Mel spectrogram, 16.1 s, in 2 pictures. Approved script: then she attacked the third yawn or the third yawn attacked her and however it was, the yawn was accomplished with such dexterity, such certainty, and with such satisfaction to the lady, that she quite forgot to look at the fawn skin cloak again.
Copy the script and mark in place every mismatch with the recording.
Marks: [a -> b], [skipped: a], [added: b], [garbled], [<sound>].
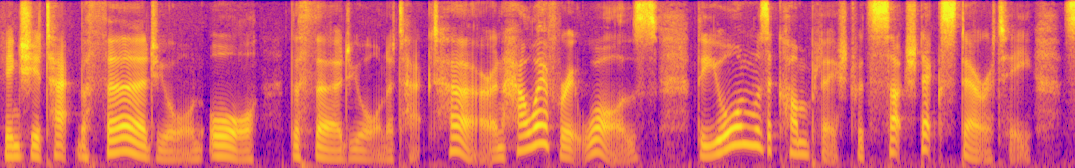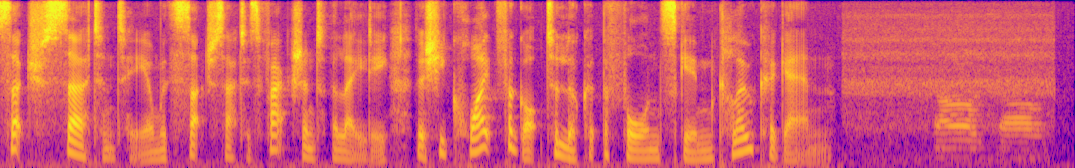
then she attacked the third yawn or the third yawn attacked her and however it was, the yawn was accomplished with such dexterity, such certainty, and with such satisfaction to the lady, that she quite forgot to look at the fawn skin cloak again. [throat clearing]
